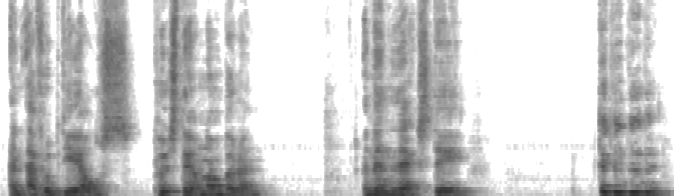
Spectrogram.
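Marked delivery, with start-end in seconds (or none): 4.5-5.0 imitated phone jingle. Phone shows the result.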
